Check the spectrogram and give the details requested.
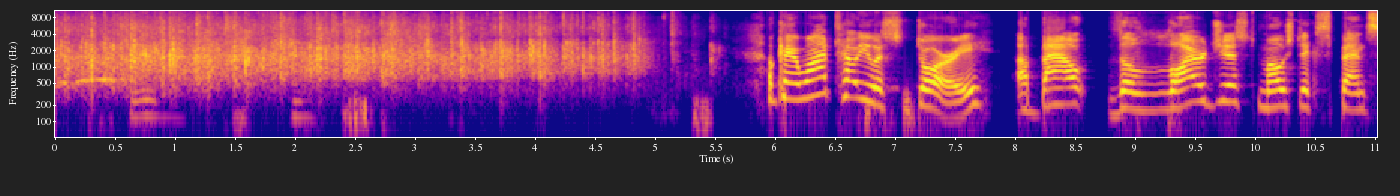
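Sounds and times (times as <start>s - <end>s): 
audience at a tech meetup clapping: 0.0s - 5.6s
speech: 6.0s - 11.0s.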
